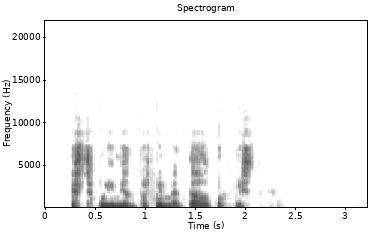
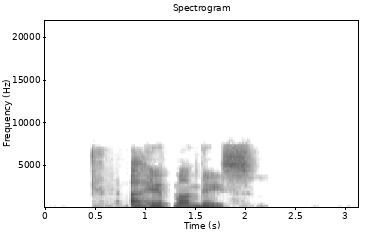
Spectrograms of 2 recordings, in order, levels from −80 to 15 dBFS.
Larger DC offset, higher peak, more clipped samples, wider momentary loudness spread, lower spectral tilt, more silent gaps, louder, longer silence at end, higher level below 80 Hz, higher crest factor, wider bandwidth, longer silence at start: neither; about the same, -2 dBFS vs -2 dBFS; neither; second, 7 LU vs 15 LU; first, -4.5 dB/octave vs -3 dB/octave; neither; first, -21 LUFS vs -24 LUFS; about the same, 1.15 s vs 1.05 s; first, -58 dBFS vs -68 dBFS; about the same, 20 dB vs 24 dB; first, 9.6 kHz vs 7.8 kHz; second, 0.25 s vs 0.45 s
